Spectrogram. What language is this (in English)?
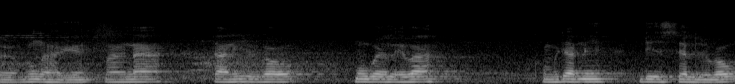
Bodo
